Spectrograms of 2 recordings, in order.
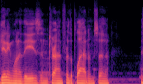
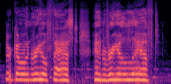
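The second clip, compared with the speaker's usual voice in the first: put-on very high, slow, hammered drunk voice. Retelling a video of a drunk tailgater at a NASCAR race: imitating a drunk man. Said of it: "hammered drunk".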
